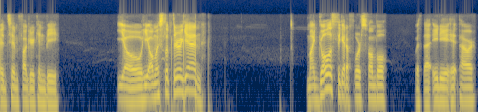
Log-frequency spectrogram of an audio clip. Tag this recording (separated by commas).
Speech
